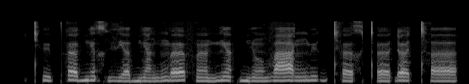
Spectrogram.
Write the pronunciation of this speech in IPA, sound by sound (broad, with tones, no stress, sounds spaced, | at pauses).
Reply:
tʰ y˨ pʰ œ˦ bʲ ɐ̃˦ x vʲ ɐ˨ bʲ ã˨ ɡ ŋ͡m œ˦ f œ̃˨ mʲ ɐ̃˦ ʔ bʲ õ˨ v a˦ ŋ͡m y˦ ɡ tʰ œ˨ x tʼ œ˨ ɗ œ˦ tʰ ɐ˦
